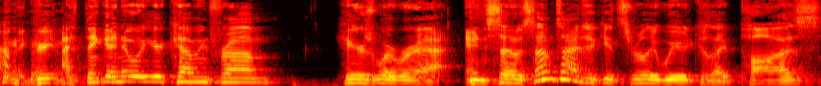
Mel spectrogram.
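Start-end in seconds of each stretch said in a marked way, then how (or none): 0.0-3.4 yelling in a higher voice. Retelling talking back to a debate podcast: imitating own yelling at radio. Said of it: "yelling at my radio".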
